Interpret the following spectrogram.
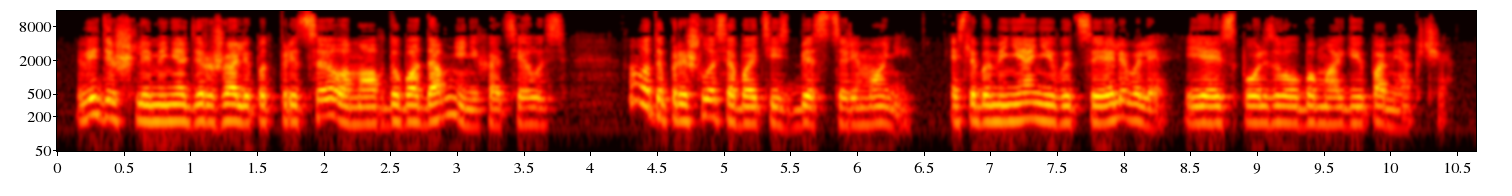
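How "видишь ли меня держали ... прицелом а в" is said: ordinary delivery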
